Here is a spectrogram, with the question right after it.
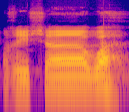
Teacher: اگر وقف کریں گے تو ایسی صورت میں تا ہا بن جائے گا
